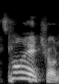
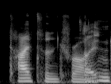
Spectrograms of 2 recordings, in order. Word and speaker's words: TitanTron: He's like, Is it Tiatron or Titantron? Titantron.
